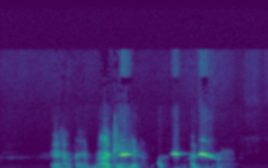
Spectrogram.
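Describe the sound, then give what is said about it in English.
Someone tries to whistle the theme tune of The Andy Griffith Show: a few short, wavering whistled notes mixed with breathy, voiced sounds, lasting under two seconds before stopping. “You know, that iconic whistle.”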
